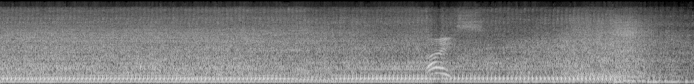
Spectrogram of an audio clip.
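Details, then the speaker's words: 1970s Hahn Eclipse BHT-120 tiller, 3.5 hp flathead Briggs & Stratton single, first run after decades left outside, on fresh gas after carburetor cleaning and mixture adjustment. A quick, steady, even putter for several seconds before winding down. Normal running. "Either way, we got it running, so that's awesome. I'm very happy about that."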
